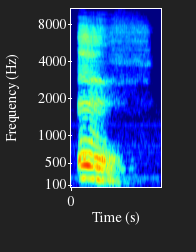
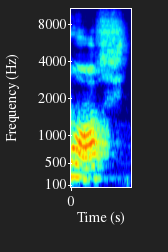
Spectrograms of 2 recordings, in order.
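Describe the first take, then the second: First: The word ends with a v sound. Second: The word ends with an f sound. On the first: The speaker calls it right. "Esse F tem som de V" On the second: The speaker calls it wrong. "e não off"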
